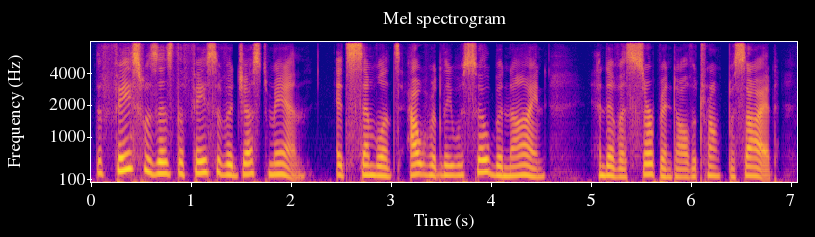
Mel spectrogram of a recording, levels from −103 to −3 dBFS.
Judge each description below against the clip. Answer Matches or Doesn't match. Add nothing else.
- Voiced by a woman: Matches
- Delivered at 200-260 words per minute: Matches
